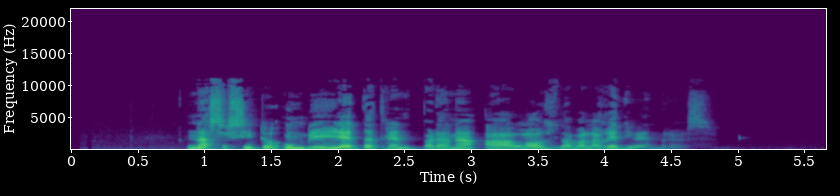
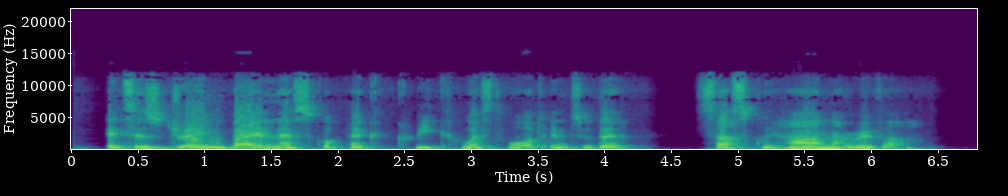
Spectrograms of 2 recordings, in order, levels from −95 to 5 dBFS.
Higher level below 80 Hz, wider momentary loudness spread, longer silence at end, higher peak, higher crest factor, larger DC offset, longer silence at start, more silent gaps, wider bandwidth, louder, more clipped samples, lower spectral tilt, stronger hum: second, -74 dBFS vs -60 dBFS; about the same, 10 LU vs 12 LU; first, 1 s vs 0.45 s; about the same, -4 dBFS vs -2 dBFS; first, 22 dB vs 14 dB; neither; first, 0.9 s vs 0.3 s; neither; about the same, 11.5 kHz vs 12.5 kHz; second, -26 LUFS vs -17 LUFS; neither; about the same, -5 dB/octave vs -4.5 dB/octave; neither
